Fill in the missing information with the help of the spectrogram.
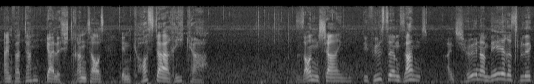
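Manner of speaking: slow, swelling excitement, savouring each image; enthusiastic vision. Acted. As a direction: sell the dream with rising relish. Paints his dream beach house.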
